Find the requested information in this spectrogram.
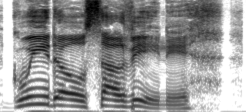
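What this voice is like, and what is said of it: Put-on Italian accent. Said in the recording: “I'm going to hit a perfect Italian accent,”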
